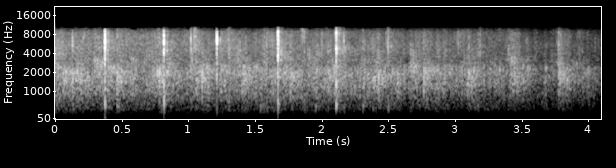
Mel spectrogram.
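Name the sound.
audience applause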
